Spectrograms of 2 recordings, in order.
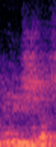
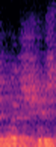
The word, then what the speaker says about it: نشست: یہ لفظ نشست ہے، نشست نہیں ہوتا. نون کے نیچے زیر ہے، شین پر زبر. نشست بر وزن شکست.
